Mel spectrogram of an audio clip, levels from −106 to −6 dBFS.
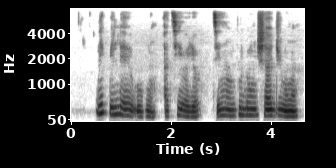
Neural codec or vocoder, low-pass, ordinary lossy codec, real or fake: none; 7.2 kHz; none; real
